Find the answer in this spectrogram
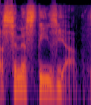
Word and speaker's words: synesthesia: Uh, so it's pronounced sinthesia. Sinthesia. Synesthesia.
